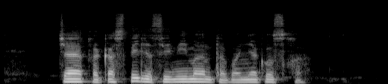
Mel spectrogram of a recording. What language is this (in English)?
Arequipa-La Unión Quechua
